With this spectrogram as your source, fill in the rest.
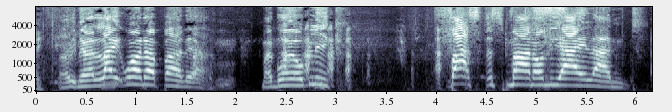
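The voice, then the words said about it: Put-on Jamaican patois accent. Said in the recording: “I'm going to have to help you with your Jamaican accent, man ... I'll help you with that Jamaican accent ... I'm working on my patois”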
